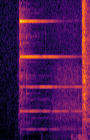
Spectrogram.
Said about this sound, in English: And I'm going to ring my own damn bell.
